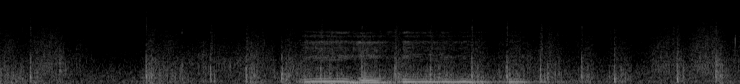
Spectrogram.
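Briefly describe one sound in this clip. Armoured footsteps clank steadily on stone and wood.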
